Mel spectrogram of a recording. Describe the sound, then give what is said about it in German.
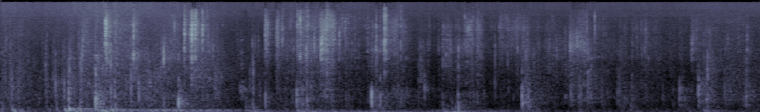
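Footsteps walk along at a steady pace, heading down one floor, each step a soft knock with occasional light clinks, while a faint low hum sits underneath at the start. “Kommt, wir gehen noch ein Stockwerk tiefer. Hier geht's runter.”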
